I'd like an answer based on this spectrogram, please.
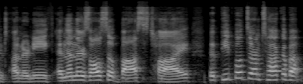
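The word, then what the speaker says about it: basse-taille: But boss tie, if you look up boss tie enamel, that's the way it's pronounced, at least in Ohio. Boss tie is B-A-I.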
